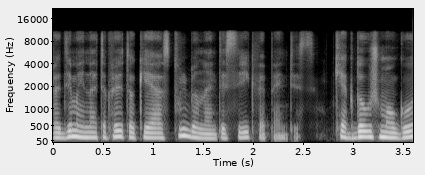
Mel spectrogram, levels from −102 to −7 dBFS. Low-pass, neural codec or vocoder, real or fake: 10.8 kHz; codec, 24 kHz, 1.2 kbps, DualCodec; fake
